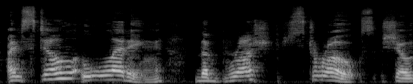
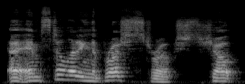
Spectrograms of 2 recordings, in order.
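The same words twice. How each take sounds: First: The sentence is spoken at a slower pace. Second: The sentence is spoken at a faster pace.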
